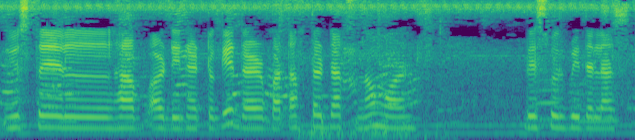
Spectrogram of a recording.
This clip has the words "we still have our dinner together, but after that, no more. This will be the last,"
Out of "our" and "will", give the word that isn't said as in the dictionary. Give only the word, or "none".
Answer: none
